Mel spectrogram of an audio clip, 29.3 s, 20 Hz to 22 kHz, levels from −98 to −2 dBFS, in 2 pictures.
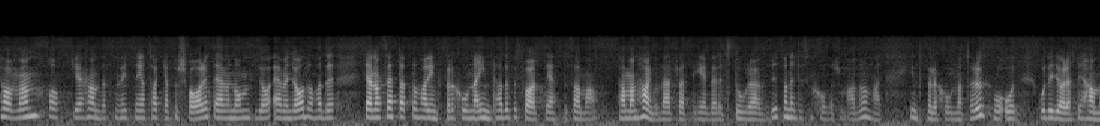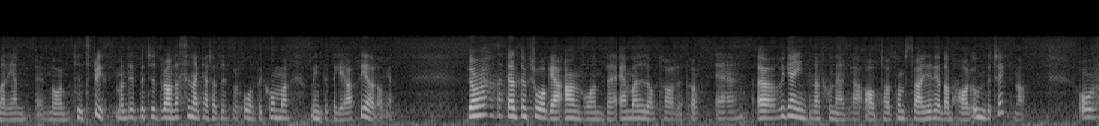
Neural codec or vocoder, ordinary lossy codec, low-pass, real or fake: codec, 16 kHz, about 1 kbps, DyCAST, with the encoder's durations; none; none; fake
